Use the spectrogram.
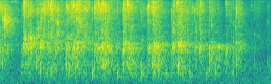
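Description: Audience at a book launch and discussion event applauding together, a dense, steady burst of many hands clapping close by for a few seconds before it starts to fade.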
